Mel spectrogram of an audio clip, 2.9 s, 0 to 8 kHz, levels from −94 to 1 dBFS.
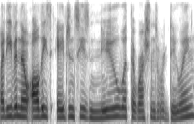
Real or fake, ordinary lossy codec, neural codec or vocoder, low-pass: real; Opus, 32 kbps; none; 7.2 kHz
